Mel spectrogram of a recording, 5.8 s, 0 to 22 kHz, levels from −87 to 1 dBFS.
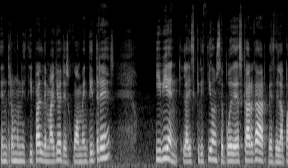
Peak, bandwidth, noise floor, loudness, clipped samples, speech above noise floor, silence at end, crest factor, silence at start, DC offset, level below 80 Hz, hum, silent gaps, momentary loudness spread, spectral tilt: -4 dBFS; 14 kHz; -50 dBFS; -20 LUFS; under 0.1%; 31 dB; 0 s; 16 dB; 0 s; under 0.1%; -52 dBFS; none; none; 8 LU; -6 dB/octave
